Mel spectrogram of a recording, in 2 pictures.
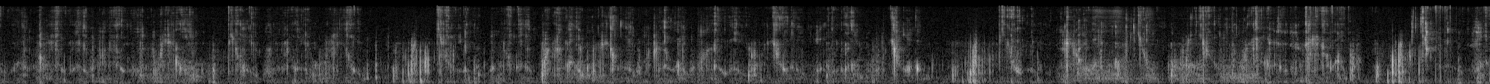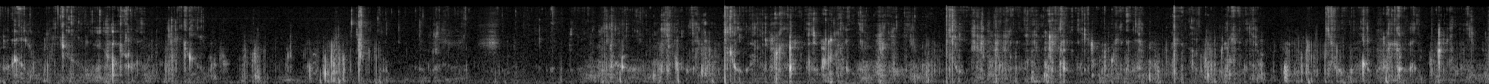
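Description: Close-miked eating sounds: a person biting and chewing crunchy food, with dense crackling crunches that ease off briefly about two-thirds of the way through.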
